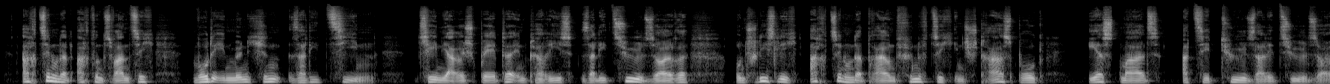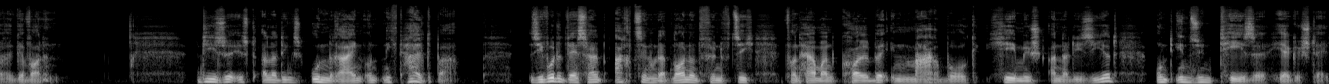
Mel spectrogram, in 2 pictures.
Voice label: doku; aspirin

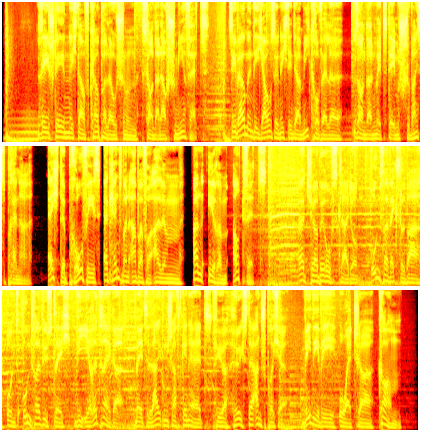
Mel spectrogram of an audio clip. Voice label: Werbung Berufskleidung; Oetscher

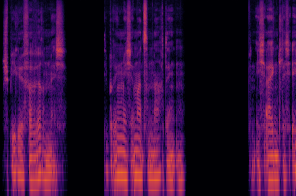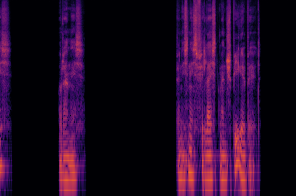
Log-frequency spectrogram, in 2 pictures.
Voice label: Innerer Monolog

